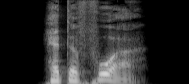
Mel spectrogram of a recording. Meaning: first/third-person singular subjunctive II of vorhaben
- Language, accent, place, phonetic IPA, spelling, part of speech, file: German, Germany, Berlin, [ˌhɛtə ˈfoːɐ̯], hätte vor, verb, De-hätte vor.ogg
